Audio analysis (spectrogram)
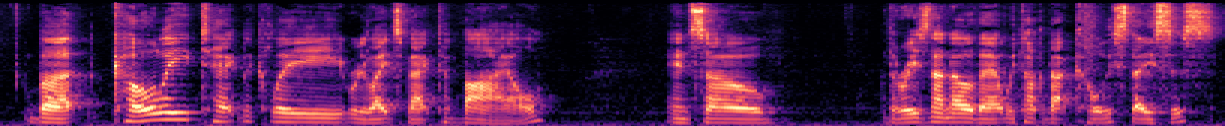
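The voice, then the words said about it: West Texas and Georgia accent. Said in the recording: “You can hear my West Texas, middle Atlanta, Georgia accent.”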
